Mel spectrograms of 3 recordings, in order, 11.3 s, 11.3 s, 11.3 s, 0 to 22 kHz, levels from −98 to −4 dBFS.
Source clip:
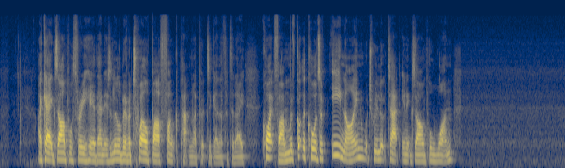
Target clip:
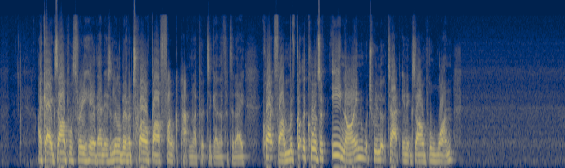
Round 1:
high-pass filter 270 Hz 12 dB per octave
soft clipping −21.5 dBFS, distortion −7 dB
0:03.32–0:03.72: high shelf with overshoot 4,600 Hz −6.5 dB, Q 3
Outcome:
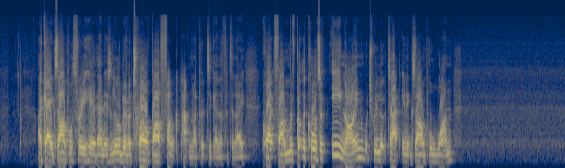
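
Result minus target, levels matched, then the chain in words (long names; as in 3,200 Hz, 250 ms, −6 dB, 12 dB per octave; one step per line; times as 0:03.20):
125 Hz band −9.5 dB
high-pass filter 71 Hz 12 dB per octave
soft clipping −21.5 dBFS, distortion −7 dB
0:03.32–0:03.72: high shelf with overshoot 4,600 Hz −6.5 dB, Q 3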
